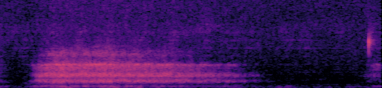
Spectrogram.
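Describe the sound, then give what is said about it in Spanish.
A single long breath through the nose makes a steady, airy hiss that lasts about a second and a half. It then fades slowly into quiet. “inhalando y exhalando por nariz con toda conciencia inhalando la delicadeza”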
